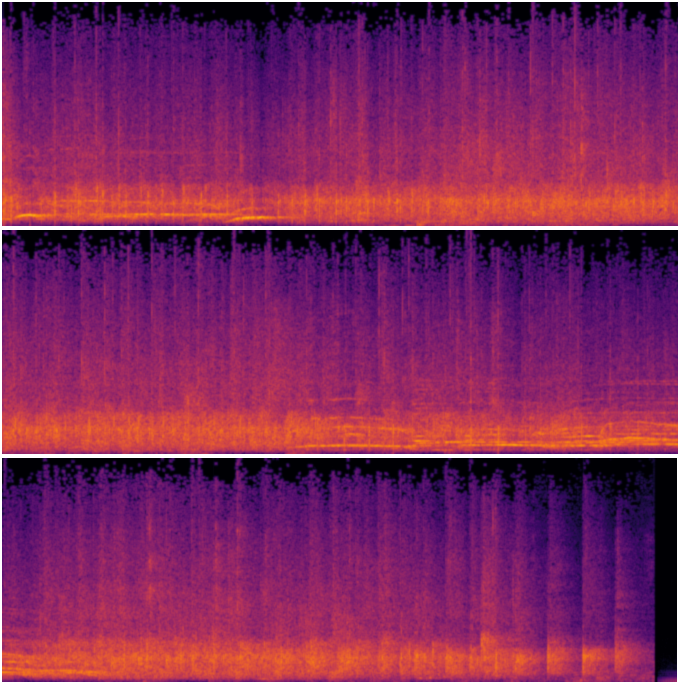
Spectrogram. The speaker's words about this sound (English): So, but thank you so much for taking that time, and let's give Tony a hand of applause.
